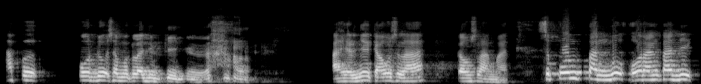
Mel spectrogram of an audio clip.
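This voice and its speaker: A man's voice: high voice, a little mellow. A man delivers a storytelling sermon. He keeps turning to the congregation with questions. The recording sounds dull and lo-fi. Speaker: preacher.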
